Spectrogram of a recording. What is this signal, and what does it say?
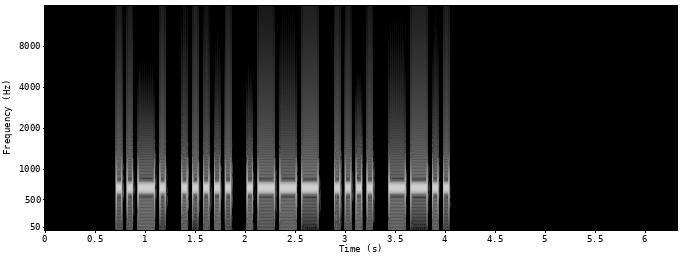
Morse code, heard as a keyed tone, about 22 wpm, 700 Hz. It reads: F5JHZ
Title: DXCC-100 Call Signs - 5 Characters - Repeated 2x - 22wpm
